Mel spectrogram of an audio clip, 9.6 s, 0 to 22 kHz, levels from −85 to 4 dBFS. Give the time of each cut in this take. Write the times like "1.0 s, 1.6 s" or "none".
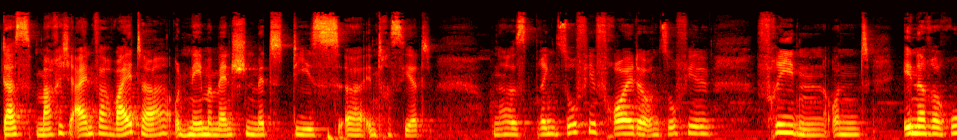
4.9 s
